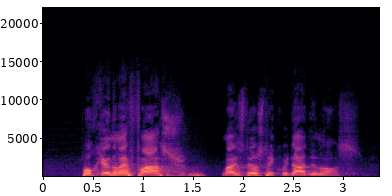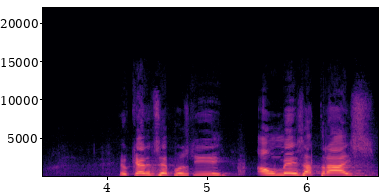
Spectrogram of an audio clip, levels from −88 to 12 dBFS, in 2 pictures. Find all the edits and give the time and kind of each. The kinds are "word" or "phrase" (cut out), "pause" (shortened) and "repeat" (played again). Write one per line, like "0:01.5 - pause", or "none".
0:04.8 - word
0:05.4 - pause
